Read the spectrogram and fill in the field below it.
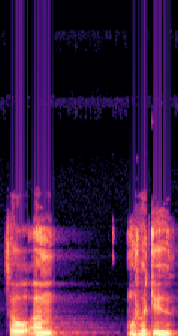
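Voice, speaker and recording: A man playing a restless, plain-spoken young Highlander with a Scottish accent in an audio drama. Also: lively intonation, takes it slowly, warm tone, breathy edge. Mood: musing. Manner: colloquial, grumbling. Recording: audible background noise.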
